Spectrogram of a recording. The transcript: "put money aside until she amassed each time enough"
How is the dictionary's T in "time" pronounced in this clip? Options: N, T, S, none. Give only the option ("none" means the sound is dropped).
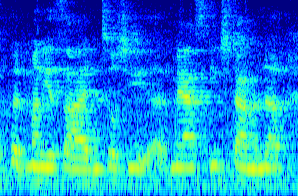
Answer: T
